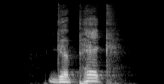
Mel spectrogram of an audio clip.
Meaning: luggage, baggage
- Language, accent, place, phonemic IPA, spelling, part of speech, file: German, Germany, Berlin, /ɡəˈpɛk/, Gepäck, noun, De-Gepäck.ogg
